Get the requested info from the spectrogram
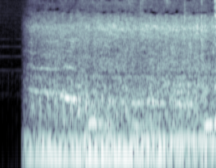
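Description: After a brief dropout, a steady low drone of a helicopter hovering overhead, under a wash of outdoor street noise.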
